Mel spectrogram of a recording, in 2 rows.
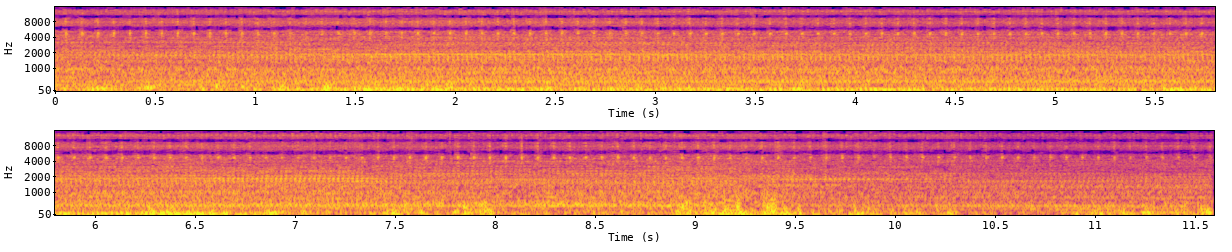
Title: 2025 Honda Civic hybrid sport engine ticking noise.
